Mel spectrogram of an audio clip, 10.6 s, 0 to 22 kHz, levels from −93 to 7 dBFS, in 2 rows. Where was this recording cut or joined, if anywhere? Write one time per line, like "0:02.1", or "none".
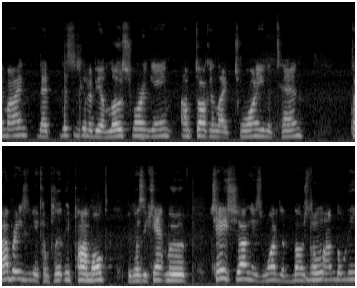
none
